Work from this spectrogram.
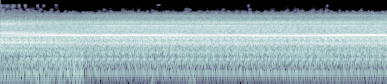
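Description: Steady idle with a rapid, slightly irregular tapping about three per second and a thin high ring on top; a knock from inside the engine.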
